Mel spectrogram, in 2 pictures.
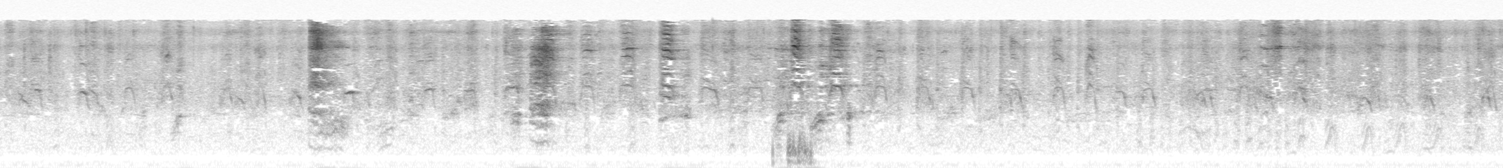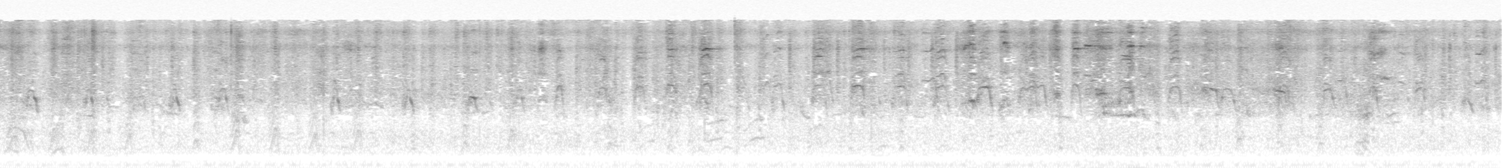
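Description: A few short, harsh bird calls in the first third over a faint, steady outdoor background of fine ticking and hiss; the loudest, about eight seconds in, comes with a low thump.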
